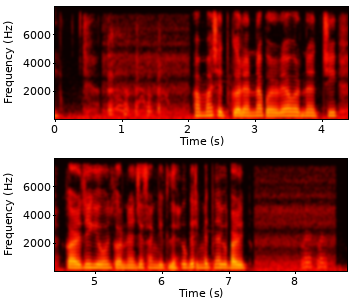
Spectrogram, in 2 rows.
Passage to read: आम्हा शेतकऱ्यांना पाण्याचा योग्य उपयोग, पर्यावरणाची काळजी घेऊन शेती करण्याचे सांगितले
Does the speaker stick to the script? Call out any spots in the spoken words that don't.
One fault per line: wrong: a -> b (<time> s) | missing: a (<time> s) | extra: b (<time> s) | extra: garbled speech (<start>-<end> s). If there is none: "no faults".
missing: पाण्याचा योग्य उपयोग (3.1 s)
missing: शेती (5.2 s)
extra: garbled speech (6.3-7.3 s)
